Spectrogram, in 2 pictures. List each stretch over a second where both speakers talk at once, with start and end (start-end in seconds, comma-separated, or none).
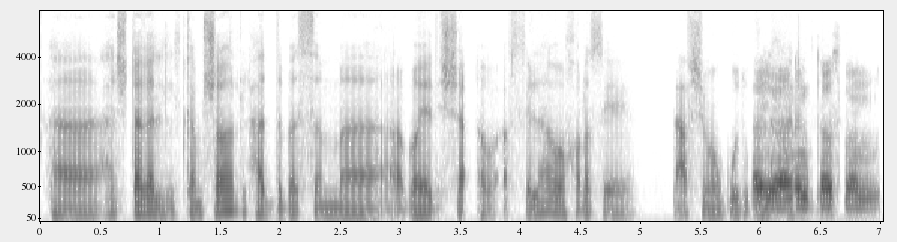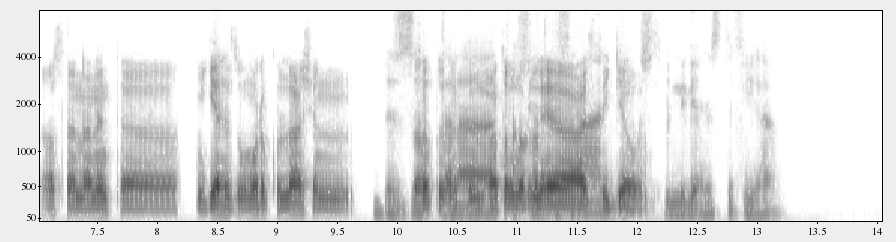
10.1-12.2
